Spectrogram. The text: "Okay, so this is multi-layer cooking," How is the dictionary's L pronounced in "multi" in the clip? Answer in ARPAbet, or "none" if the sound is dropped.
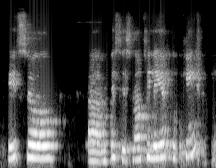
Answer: N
